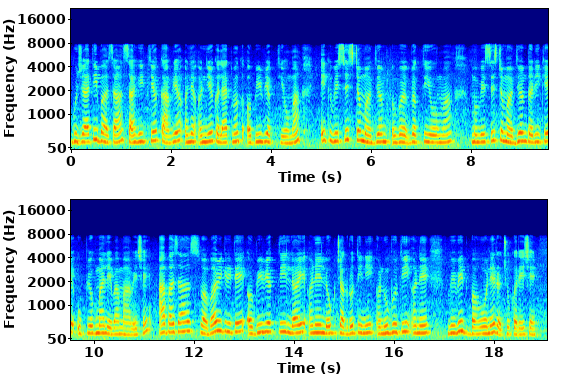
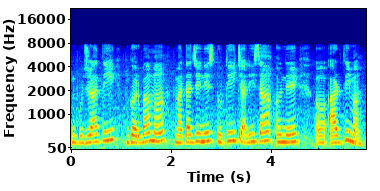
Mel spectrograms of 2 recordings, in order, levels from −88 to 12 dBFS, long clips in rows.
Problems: constant background noise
